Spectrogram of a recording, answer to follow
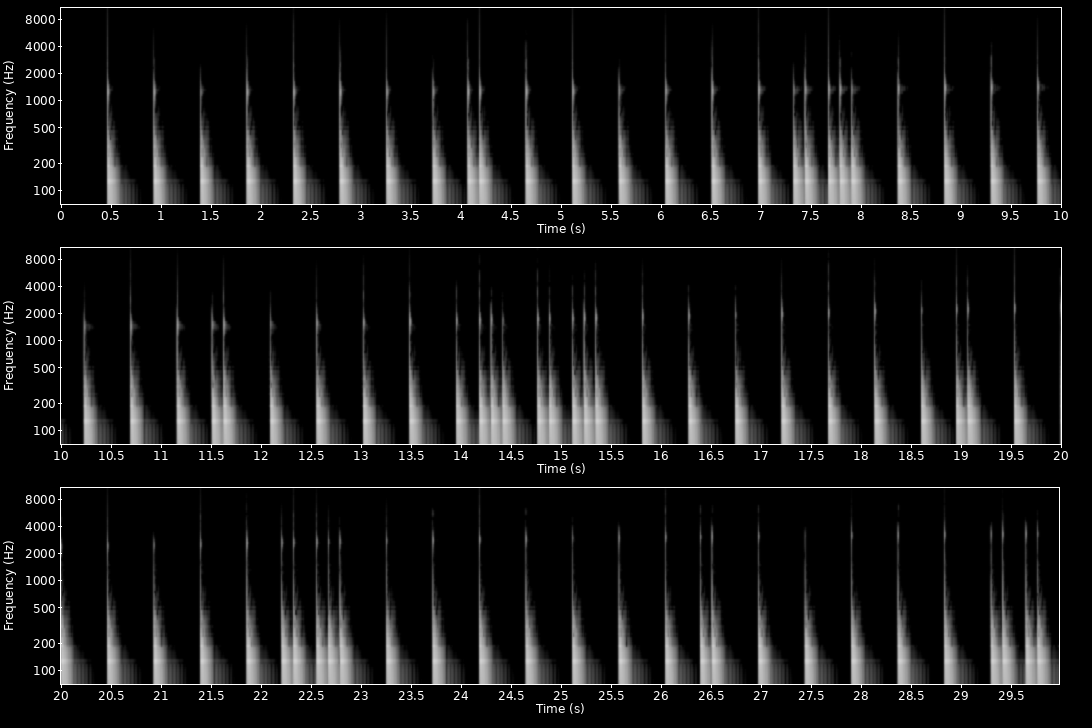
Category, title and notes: Instrument samples > Percussion
A synthetic kick drum in G that slowly modulates and gets more and more processed and distorted
kick, synthetic, bass, drum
